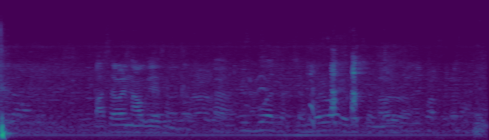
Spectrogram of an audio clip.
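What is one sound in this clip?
Young men chatter faintly outdoors.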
